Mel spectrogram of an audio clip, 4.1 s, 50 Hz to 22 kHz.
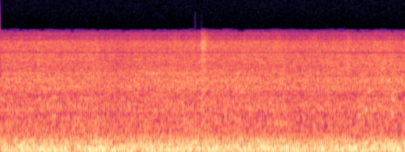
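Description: Steady cabin noise inside a Boeing 747-400 on approach with flaps extended: an even, low rumble of engines and rushing air.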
